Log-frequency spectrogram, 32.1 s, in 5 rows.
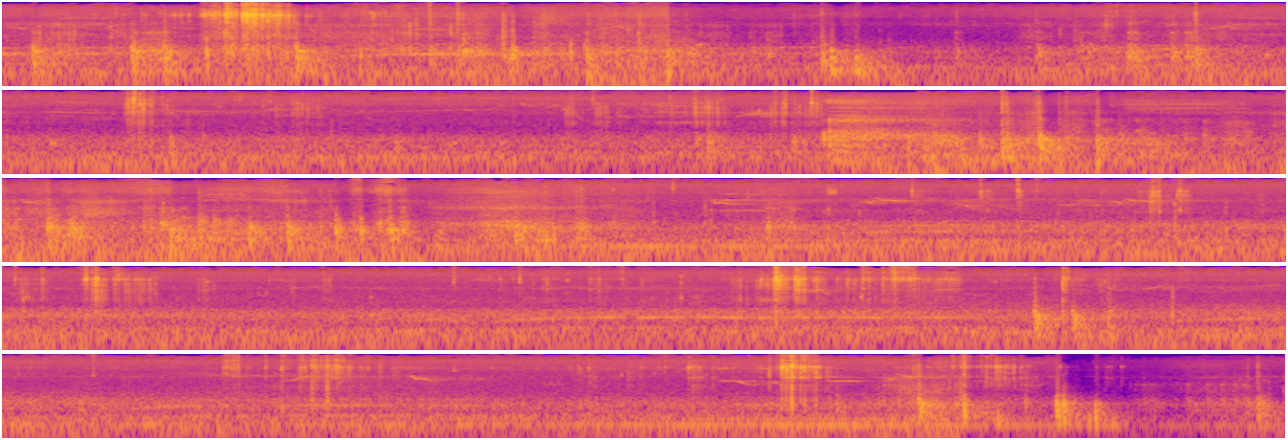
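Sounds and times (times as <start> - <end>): low rumble with hum: 0.0 - 32.0
metallic clicks and rattles: 15.6 - 25.1, 26.1 - 32.0.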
